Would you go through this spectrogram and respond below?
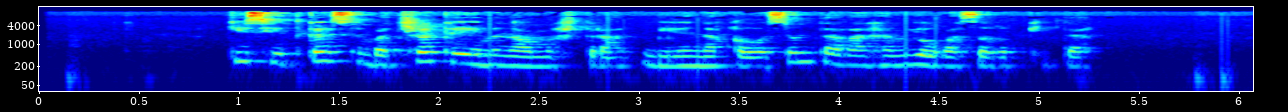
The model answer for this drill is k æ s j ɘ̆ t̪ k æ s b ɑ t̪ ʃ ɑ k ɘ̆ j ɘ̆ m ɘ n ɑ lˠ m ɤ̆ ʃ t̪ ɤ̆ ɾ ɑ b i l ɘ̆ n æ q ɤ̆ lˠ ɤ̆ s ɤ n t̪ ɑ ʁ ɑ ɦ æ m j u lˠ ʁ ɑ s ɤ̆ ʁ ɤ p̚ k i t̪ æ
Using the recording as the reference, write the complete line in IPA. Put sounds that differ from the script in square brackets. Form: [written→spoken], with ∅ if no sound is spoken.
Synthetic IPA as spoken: k [æ→i] s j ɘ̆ t̪ k æ s b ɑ t̪ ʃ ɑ k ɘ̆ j ɘ̆ m ɘ n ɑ lˠ m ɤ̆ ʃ t̪ ɤ̆ ɾ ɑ b i l ɘ̆ n æ q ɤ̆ lˠ ɤ̆ s ɤ n t̪ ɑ ʁ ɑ ɦ æ m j u lˠ ʁ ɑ s ɤ̆ ʁ ɤ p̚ k i t̪ æ

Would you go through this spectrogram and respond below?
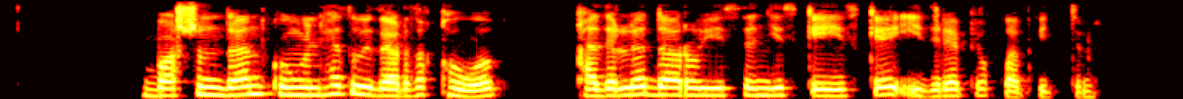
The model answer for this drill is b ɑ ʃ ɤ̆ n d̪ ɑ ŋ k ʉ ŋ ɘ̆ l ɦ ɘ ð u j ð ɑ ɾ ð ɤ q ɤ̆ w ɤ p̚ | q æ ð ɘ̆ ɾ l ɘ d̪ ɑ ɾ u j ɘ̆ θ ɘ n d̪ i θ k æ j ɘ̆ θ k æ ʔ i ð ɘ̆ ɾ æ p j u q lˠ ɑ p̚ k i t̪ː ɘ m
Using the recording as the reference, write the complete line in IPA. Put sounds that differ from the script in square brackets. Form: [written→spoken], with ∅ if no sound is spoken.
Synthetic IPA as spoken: b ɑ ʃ ɤ̆ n d̪ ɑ ŋ k ʉ ŋ ɘ̆ l ɦ ɘ ð u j ð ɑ ɾ ð ɤ q ɤ̆ w ɤ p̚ | q æ ð ɘ̆ ɾ l ɘ d̪ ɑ ɾ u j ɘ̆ θ ɘ n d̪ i θ k æ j ɘ̆ θ k æ ʔ i ð ɘ̆ ɾ æ p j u q lˠ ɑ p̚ k i t̪ː ɘ m

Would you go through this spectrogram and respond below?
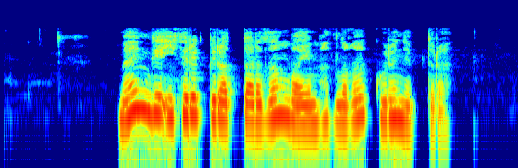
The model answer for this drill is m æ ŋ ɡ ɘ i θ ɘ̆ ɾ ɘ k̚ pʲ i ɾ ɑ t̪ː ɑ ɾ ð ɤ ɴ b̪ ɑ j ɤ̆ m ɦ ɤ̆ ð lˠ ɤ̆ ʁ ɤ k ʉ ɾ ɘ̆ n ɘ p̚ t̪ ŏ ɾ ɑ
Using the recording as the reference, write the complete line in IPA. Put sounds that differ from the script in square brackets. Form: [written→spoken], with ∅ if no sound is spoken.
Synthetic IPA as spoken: m æ ŋ ɡ ɘ i θ ɘ̆ ɾ ɘ k̚ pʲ i ɾ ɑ t̪ː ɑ ɾ ð ɤ ɴ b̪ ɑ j ɤ̆ m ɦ ɤ̆ ð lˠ ɤ̆ ʁ ɤ k ʉ ɾ ɘ̆ n ɘ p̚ t̪ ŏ ɾ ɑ

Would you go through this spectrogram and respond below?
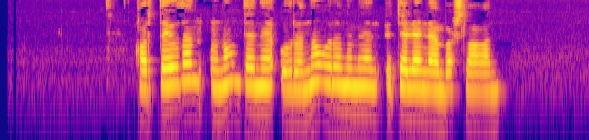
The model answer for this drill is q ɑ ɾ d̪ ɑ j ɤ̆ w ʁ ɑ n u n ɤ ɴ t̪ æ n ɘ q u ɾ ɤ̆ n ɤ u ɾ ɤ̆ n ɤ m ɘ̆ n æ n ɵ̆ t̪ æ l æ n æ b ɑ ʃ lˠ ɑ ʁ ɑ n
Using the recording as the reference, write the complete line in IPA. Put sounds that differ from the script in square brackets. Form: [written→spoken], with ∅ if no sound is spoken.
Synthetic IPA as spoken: q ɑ ɾ [d̪→t̪] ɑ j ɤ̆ w [ʁ→ð] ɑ n u n ɤ ɴ t̪ æ n ɘ [q→ʔ] u ɾ ɤ̆ n ɤ u ɾ ɤ̆ n ɤ m ɘ̆ n æ n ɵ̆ t̪ æ l æ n æ b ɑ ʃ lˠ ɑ ʁ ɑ n

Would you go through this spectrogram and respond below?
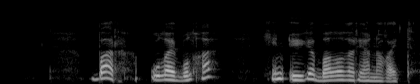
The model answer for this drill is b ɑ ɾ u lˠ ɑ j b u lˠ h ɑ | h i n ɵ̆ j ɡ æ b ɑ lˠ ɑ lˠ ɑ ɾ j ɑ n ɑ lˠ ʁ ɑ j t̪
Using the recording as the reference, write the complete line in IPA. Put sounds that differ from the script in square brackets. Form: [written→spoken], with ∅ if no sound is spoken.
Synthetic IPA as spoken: b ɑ ɾ u lˠ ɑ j b u lˠ h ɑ | h i n ɵ̆ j ɡ æ b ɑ lˠ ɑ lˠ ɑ ɾ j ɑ n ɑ [lˠ→∅] ʁ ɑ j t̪

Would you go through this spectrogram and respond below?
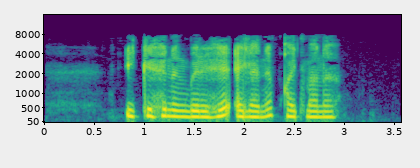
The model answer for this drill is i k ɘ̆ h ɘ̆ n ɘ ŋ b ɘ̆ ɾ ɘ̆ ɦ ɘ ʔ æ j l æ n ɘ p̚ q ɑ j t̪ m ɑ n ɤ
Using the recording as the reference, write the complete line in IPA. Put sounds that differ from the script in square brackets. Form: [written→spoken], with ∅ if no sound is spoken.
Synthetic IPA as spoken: i k ɘ̆ h ɘ̆ n ɘ ŋ b ɘ̆ ɾ ɘ̆ ɦ ɘ ʔ æ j l æ n ɘ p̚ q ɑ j t̪ m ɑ n ɤ

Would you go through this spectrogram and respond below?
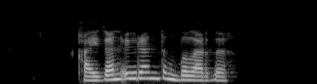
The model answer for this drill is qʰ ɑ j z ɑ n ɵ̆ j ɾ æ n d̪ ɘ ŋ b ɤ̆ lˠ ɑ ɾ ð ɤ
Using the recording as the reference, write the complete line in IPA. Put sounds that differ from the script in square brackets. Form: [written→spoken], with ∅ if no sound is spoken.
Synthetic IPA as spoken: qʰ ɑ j [z→ð] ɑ n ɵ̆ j ɾ æ n d̪ ɘ ŋ b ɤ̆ lˠ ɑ ɾ ð ɤ

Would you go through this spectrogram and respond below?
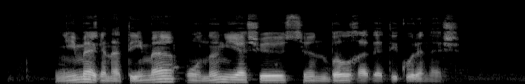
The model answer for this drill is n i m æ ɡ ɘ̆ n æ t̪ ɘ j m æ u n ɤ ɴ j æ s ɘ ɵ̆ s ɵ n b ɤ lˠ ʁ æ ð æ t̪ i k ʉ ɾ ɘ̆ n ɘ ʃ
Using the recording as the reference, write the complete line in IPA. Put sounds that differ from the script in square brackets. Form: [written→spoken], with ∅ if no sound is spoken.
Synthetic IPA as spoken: n i m æ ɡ ɘ̆ n æ t̪ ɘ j m æ u n ɤ ɴ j æ [s→ʃ] ɘ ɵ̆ s ɵ n b ɤ lˠ ʁ æ ð æ t̪ i k ʉ ɾ ɘ̆ n ɘ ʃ

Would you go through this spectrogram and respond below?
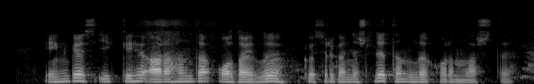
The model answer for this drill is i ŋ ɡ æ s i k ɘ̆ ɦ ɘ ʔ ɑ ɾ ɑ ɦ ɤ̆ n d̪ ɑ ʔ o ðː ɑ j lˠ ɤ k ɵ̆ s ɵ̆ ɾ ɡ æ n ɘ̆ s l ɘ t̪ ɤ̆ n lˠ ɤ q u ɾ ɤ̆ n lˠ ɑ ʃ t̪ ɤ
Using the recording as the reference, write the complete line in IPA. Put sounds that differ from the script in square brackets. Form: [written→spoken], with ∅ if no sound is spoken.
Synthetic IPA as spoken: i ŋ ɡ æ s i k ɘ̆ ɦ ɘ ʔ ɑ ɾ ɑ ɦ ɤ̆ n d̪ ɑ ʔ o [ðː→ð] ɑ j lˠ ɤ k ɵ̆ s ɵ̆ ɾ ɡ æ n ɘ̆ [s→ʃ] l ɘ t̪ ɤ̆ n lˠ ɤ q u ɾ ɤ̆ n lˠ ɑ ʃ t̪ ɤ

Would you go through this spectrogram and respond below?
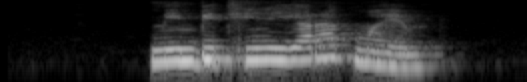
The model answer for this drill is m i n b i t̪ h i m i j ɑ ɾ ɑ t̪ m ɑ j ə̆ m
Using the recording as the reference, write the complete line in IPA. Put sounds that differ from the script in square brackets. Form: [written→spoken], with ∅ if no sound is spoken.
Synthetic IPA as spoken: m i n b i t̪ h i [m→n] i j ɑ ɾ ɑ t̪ m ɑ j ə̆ m

